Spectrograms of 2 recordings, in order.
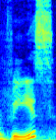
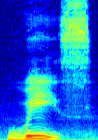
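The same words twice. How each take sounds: First: The word begins with a V sound. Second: The word begins with a W sound. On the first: "in English" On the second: "in Korean, you are going to say it"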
